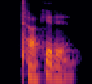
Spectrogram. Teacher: The T in it changes to a fast D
